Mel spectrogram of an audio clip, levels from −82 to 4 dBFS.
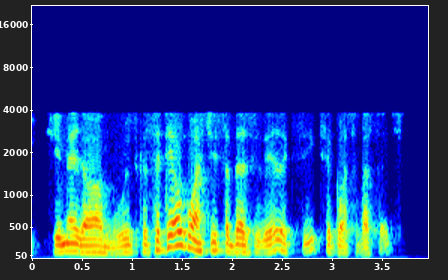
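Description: Throughout the speech, the Bluetooth CVSD headset codec leaves a granular hiss and scratchy s sounds, where loud highs outrun the one-bit delta's adapting step. This fits a 64 kbps CVSD link. A spectrogram shows a flat, empty ceiling above 3.8 kHz.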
